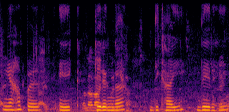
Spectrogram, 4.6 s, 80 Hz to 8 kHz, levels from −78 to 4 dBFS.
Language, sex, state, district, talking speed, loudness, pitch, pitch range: Hindi, female, Himachal Pradesh, Shimla, 90 wpm, -17 LUFS, 230 Hz, 220-245 Hz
